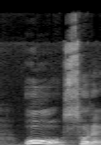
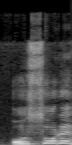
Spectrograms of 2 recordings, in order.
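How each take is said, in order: First: The first vowel is held long. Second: The first vowel is said short. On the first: The speaker calls it wrong. "「おおそれ」って読まないでくださいね" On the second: The speaker calls it right. "恐れでいっこですからね"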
